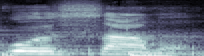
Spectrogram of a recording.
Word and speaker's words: Leguizamo: Leguizamo.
